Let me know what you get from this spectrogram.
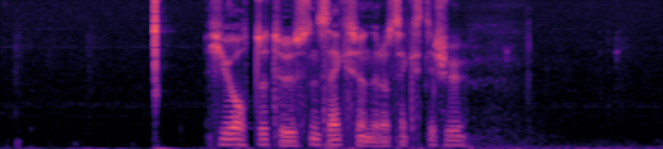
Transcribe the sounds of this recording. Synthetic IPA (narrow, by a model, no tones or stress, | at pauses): çʉːəɔt̪ət̪ʰʉːsn̩sɛkshʉnd̪ɾəoːsɛkst̪ɪʂʉː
